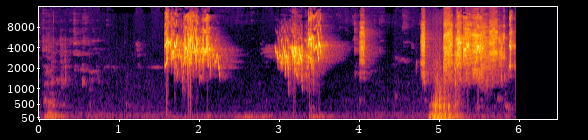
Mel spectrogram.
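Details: Pet budgies in a home, uttering three or four loud bursts of harsh, chattering high chirps, each lasting under a second, the last joined by a dull low thump.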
